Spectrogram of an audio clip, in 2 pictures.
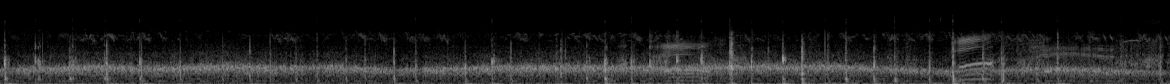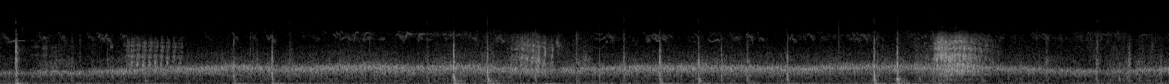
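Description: A horse gallops, hooves thudding on a dirt path.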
